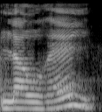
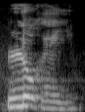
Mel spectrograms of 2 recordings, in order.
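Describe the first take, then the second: First: The article's vowel is kept before the noun. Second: The article's vowel is dropped before the noun. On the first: The speaker calls it wrong. "je dis pas" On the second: The speaker calls it right. "je dis"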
